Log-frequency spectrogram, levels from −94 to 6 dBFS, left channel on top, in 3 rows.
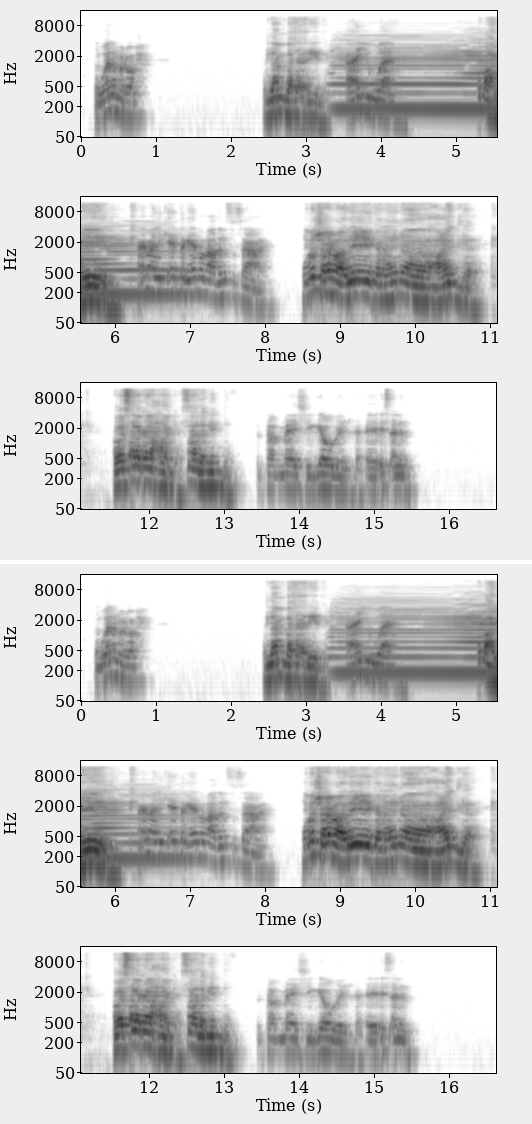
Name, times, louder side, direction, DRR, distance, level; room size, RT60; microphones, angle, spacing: voice 1, 0.2-0.9 3.5-4.3 6.3-8.0 11.8-11.9 13.5-15.4, left 2 dB, 25° left, 0.5 m, -33 dB
voice 2, 2.4-3.3 5.3-6.0 8.5-10.8 11.5-13.1, right 3 dB, 75° right, 0.7 m, -23 dB
Wind instrument woodwind instrument, 3.3-7.2, equal, 30° right, 0.5 m, -34 dB
2.4 x 2.2 x 3.9 m
head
